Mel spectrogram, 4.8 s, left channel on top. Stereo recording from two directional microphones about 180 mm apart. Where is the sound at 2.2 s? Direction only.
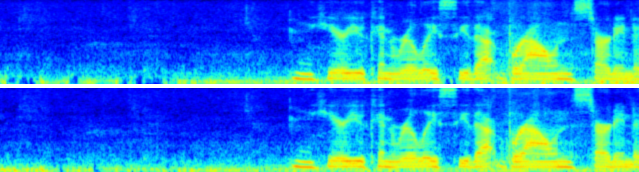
25° right (ahead or behind).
